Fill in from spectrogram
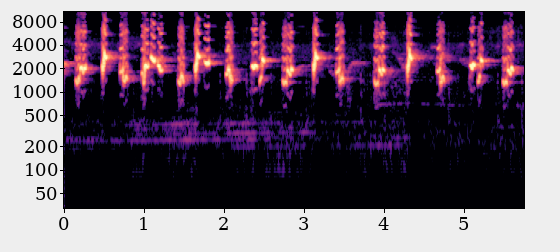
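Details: Bold, bubbly song of a yellow-vented bulbul used as a lure to get other bulbuls singing. Short liquid, gurgling phrases come in a steady, fast stream, about three notes per second, with no other sounds.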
